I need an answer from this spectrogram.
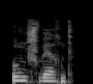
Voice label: "umschwärmt", German; adjectives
